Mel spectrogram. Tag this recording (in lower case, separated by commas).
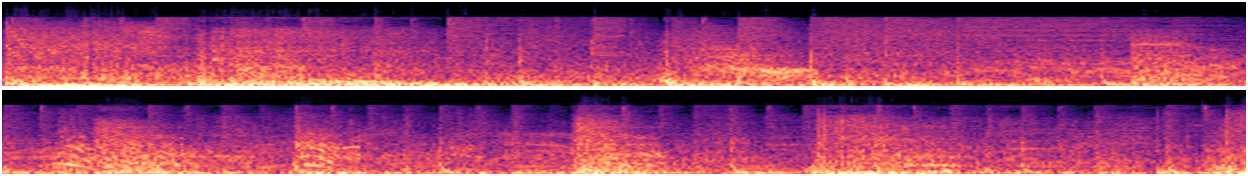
speech, music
